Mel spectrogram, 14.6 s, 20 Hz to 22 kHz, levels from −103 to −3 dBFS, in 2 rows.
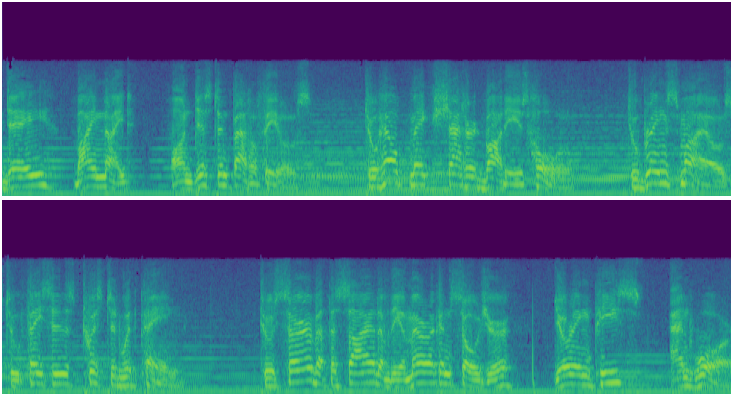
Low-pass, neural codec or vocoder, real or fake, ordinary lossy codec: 7.2 kHz; none; real; AAC, 32 kbps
